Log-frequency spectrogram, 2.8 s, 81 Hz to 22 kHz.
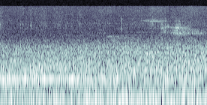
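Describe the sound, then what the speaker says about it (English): A DHL Boeing 767 cargo jet arriving from JFK at East Midlands Airport in the evening, heard as a steady, broad engine roar with a low tonal hum, continuous and fairly distant throughout. "this one just arriving in now. It's the first arrival of this evening, the DHL 767 in from JFK"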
